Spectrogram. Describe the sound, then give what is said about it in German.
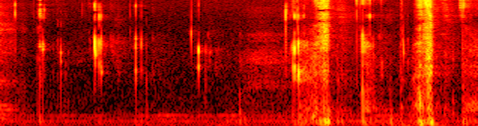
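Wet lip smacking and mouth clicks right up against a sensitive microphone, a scatter of sharp little pops that thicken into louder, smeary smacks toward the end, with no talking. “Naja, oder, oder, warum, warum der nicht seine Fresse von dem Mikro wegnehmen kann und woanders schmatzt.”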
